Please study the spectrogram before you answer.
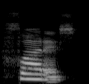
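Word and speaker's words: fährst: ए उमलाउट फ जैसे ए का प्रोनंसिएशन क्या होता है? आ होता है और इस ए उमलाउड क्या होता है? ऐ फरे फ रे एंड जो हमने सीखा था वो क्या है?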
